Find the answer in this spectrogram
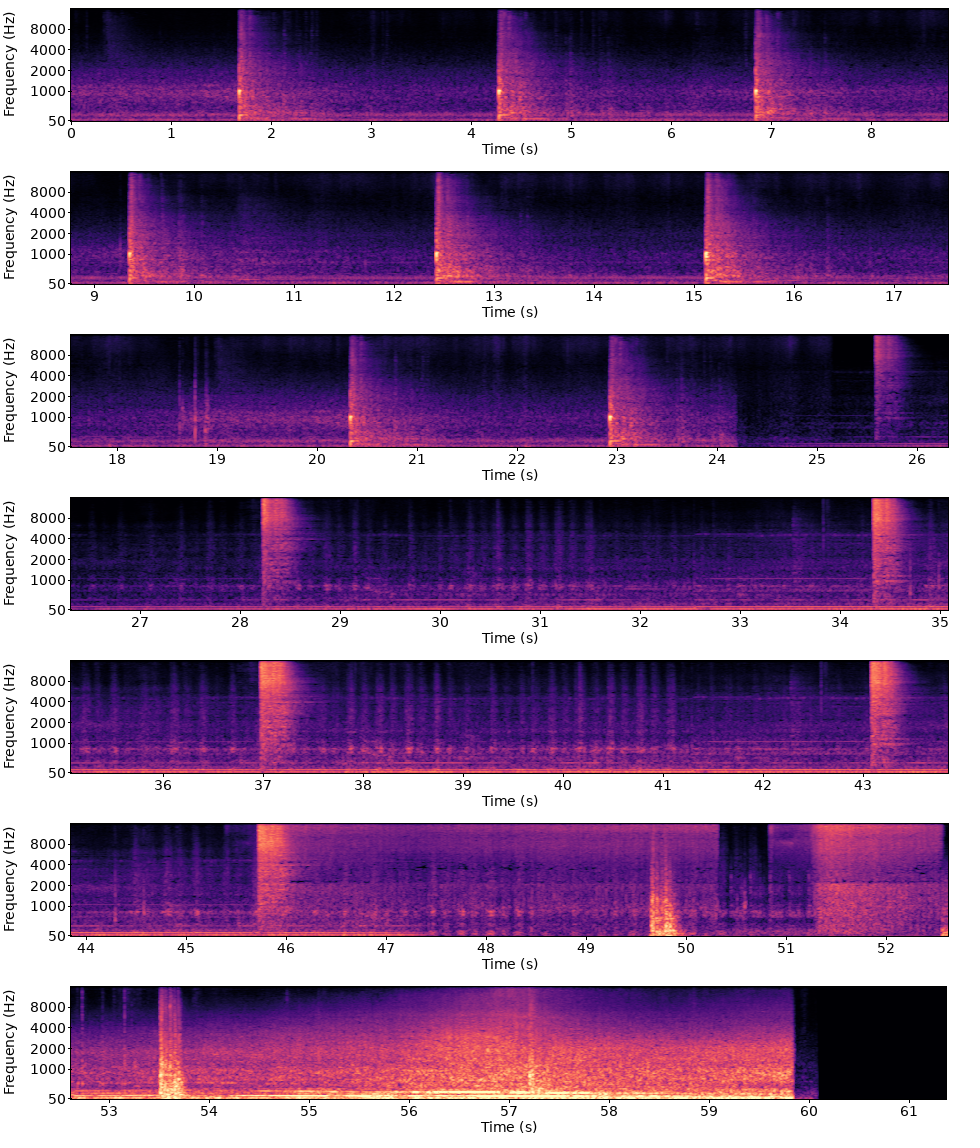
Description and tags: SonicPostcard WB Fatma
Here's the SonicPostcard from Fatma, all sounds recorded and composition made by Celine from Wispelbergschool Ghent Fatma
